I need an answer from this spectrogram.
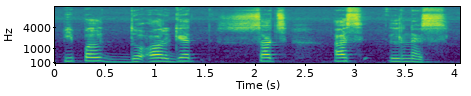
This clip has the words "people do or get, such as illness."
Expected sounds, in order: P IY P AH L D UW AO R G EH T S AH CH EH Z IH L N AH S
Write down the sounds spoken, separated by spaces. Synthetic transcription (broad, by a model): P IY P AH L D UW AO R G EH T S AH CH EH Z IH L N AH S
